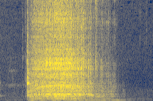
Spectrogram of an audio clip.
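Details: Old Snapper riding mower, choke on: about a second of high starter whirring with no firing, cranks but won't start. Rainwater was later found trapped inside.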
